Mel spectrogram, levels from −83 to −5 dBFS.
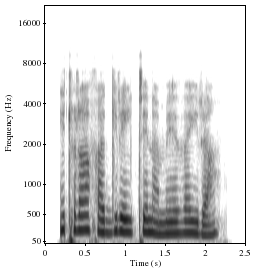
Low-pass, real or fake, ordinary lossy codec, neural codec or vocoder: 7.2 kHz; fake; Opus, 32 kbps; codec, 16 kHz, 4.8 kbps, FACodec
